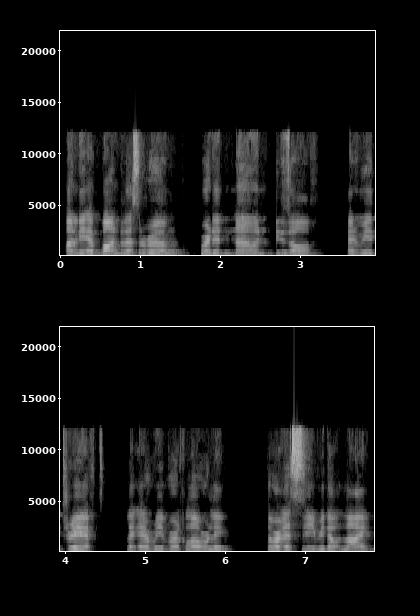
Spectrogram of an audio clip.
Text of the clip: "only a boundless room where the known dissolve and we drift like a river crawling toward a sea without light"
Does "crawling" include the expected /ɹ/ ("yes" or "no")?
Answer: no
